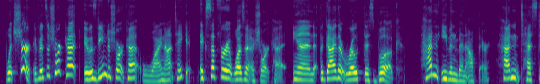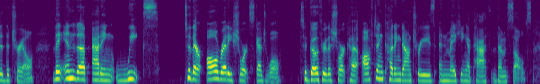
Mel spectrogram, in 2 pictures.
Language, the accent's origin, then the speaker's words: English; Indiana, United States; I'm from Indiana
